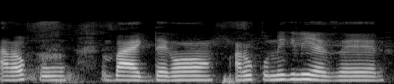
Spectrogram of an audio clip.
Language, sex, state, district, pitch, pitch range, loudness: Chakma, female, Tripura, Dhalai, 195 Hz, 195-205 Hz, -17 LUFS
